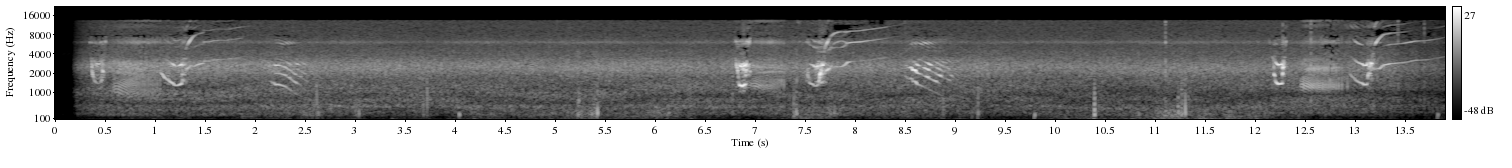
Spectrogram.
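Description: Shortfin pilot whale squeaks and whistles rise and fall in bursts over a steady hiss of sea noise, with scattered sharp clicks between them; no one speaks.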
